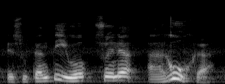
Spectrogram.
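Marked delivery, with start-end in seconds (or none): 1.5-2.2 "aguja" dicho a-GU-ja, con GU tónica; acento en el medio. Shown as a demonstration. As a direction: marca bien la GU de "aguja". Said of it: "Pero la palabra suena". (aguja, llana, golpe en la segunda sílaba)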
